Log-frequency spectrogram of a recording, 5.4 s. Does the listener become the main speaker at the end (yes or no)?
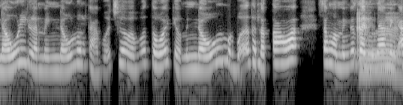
no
